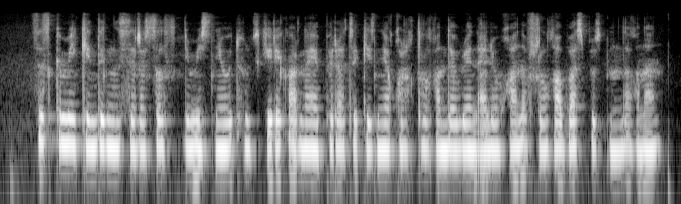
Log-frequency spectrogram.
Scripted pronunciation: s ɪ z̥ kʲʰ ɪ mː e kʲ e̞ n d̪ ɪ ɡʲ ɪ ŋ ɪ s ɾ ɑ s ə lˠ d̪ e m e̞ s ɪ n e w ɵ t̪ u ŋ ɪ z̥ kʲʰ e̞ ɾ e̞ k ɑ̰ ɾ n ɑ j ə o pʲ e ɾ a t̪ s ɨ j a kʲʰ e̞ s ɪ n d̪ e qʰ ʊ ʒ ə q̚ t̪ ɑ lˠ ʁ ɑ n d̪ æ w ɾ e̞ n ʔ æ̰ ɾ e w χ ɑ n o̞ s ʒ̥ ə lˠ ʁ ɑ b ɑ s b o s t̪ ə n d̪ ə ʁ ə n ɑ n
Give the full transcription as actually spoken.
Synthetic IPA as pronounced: s ɪ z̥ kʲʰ ɪ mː e kʲ e̞ n d̪ ɪ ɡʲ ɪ ŋ ɪ z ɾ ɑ s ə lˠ d̪ e m e̞ s ɪ n e w ɵ t̪ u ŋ ɪ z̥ kʲʰ e̞ ɾ e̞ k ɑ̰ ɾ n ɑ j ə o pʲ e ɾ a t̪ s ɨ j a kʲʰ e̞ z ɪ n d̪ e qʰ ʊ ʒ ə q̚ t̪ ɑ lˠ ʁ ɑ n d̪ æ w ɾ e̞ n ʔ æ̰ l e w χ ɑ n o̞ f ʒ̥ ə lˠ ʁ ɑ b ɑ s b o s t̪ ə n d̪ ə ʁ ə n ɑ n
